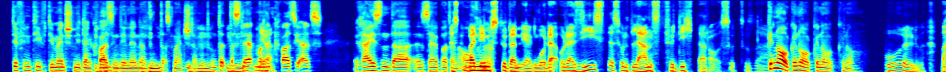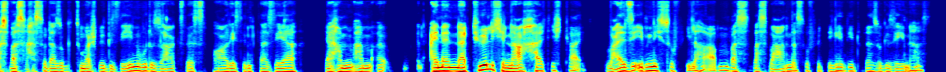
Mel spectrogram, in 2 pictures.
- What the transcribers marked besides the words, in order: none
- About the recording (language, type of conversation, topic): German, podcast, Wie hat Reisen deinen Stil verändert?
